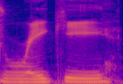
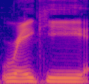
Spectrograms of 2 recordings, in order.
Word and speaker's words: Reiki: What I do is, I guess the core, I would say, is Reiki energy healing. So Reiki and intuitive healing.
